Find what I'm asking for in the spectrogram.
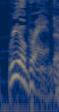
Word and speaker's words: Rio Grande: I always say Rio Grande. – Rio Grande. There we go. The E is silent.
